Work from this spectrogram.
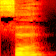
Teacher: dilimizin ucu üst ön Dişlerimizin başından biraz dışarı çıkar o şekilde okuruz dilimiz oradayken nefesimizi dışarıya doğru veririz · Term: Peltek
